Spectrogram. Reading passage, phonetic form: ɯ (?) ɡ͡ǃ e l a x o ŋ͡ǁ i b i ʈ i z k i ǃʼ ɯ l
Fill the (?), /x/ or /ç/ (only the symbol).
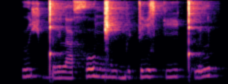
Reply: ç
